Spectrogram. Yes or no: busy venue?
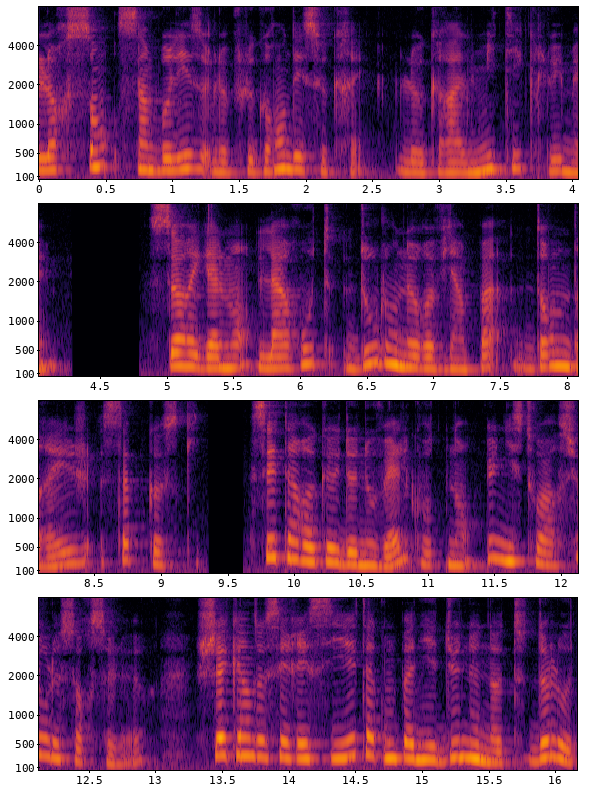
no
